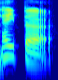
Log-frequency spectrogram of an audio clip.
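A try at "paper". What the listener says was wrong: ফেইফা, রটা উচ্চারণ হবে না। ফেইফা। সো এটাকে এইভাবে করে পিটাকে আমরা ফি উচ্চারণ করব, আর আমরা বলছিলাম টিটাকে ঠি উচ্চারণ করব, কেটাকে খেই উচ্চারণ করব, এবং কিউটাকে হি উচ্চারণ করব।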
